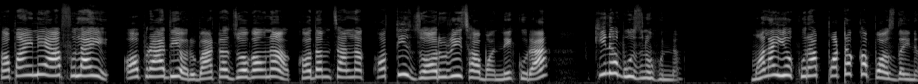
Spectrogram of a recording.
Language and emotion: Nepali, disgusted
